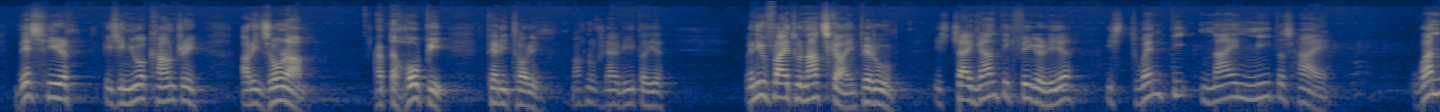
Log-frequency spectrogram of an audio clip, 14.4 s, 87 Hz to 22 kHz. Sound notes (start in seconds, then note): 5.8 non-english speech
